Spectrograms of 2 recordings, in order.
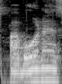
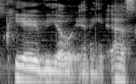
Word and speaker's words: Pavones: known as babones and i'm going to pronounce it as pabones because that's the way i'm seeing this is p-a-v-o-n-e-s i would look at that as babones or pavones if you like to pronounce your v's whatever so it comes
